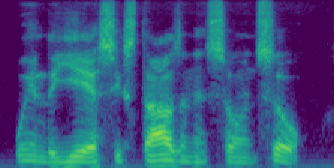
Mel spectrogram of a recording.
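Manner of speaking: normal talking voice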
